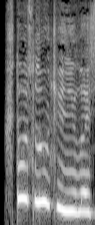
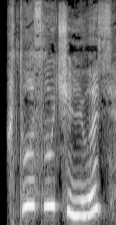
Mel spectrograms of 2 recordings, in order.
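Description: First: Loud, high, drawn-out mocking echo; mimicking. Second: High, slow drowsy question; sleepy. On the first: Ludwig mimics sleepy Jacob, loud mocking. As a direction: exaggerate the slow sleepy question in mockery. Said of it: "передразнил его Людвиг". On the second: Jacob asks without opening his eyes, sleepy. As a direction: ask slowly, still half asleep. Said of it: "спросил Якоб, не открывая глаз". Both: A narrator's reading.

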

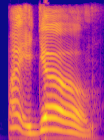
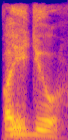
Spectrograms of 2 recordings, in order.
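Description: First: High, louder call to go; hearty, raised-pitch suggestion; eager invitation. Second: Said in the usual way. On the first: A narrator's reading. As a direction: invite a pal along with a lift in the voice. Coachman invites Zakhar along. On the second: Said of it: "повторил Захар".

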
